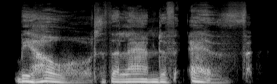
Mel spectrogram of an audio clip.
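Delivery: slow, drawn-out, sibilant hissing. Narrator reads the Gnome King's line, in a hissing Gnome King voice. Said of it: "hissed the Gnome King".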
